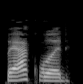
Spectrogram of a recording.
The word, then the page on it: backwood: British English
